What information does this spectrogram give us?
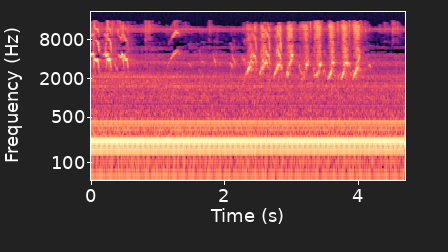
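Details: Freshly hatched partridge chicks, homemade incubator, 6 June 2019: a few scattered high peeps early, then a dense burst of rapid rising cheeps in the second half, backed throughout by a loud steady low hum.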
